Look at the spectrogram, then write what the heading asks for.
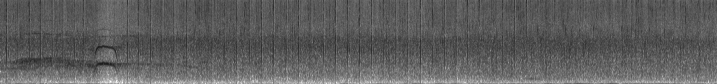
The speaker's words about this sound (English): One more round of applause for all of our seniors.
